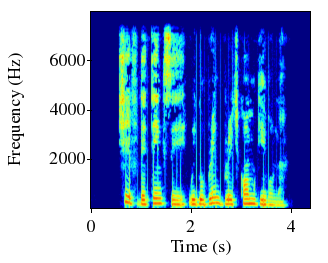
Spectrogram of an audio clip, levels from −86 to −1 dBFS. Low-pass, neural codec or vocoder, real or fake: 7.2 kHz; none; real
